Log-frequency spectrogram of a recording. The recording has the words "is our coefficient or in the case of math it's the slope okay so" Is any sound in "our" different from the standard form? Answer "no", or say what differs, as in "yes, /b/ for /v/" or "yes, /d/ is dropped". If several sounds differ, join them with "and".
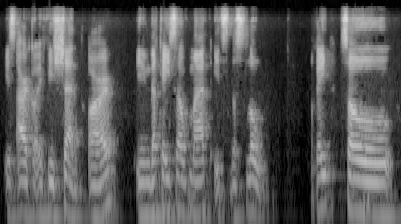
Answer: no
